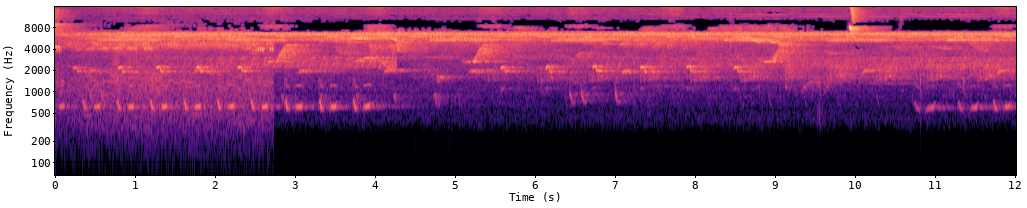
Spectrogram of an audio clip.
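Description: Birds calling over a steady high insect drone. A short note repeats about three times a second at the start and again near the end, and a few higher calls sweep upward in between.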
